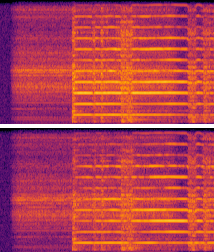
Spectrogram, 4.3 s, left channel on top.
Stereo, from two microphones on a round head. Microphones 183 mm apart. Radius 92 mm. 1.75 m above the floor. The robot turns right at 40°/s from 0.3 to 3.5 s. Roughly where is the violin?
Left.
